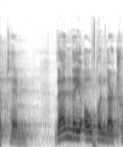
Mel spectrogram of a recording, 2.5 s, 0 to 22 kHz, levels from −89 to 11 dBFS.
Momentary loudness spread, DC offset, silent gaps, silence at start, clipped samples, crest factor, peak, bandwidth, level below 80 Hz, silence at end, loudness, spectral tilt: 11 LU; under 0.1%; none; 0 s; under 0.1%; 16 dB; -4 dBFS; 11 kHz; -54 dBFS; 0 s; -18 LUFS; -6 dB/octave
